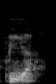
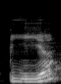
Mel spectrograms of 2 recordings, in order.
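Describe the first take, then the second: First: "পিয়া" as one short pya, falling; merged into one syllable. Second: "পিয়া" stretched as pi-ya, rising; unmerged syllables. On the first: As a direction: clip "পিয়া" into a single beat. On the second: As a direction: sound out both parts of "পিয়া". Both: Shown as a demonstration. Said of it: "তখন ইটা বাদ যাবে".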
